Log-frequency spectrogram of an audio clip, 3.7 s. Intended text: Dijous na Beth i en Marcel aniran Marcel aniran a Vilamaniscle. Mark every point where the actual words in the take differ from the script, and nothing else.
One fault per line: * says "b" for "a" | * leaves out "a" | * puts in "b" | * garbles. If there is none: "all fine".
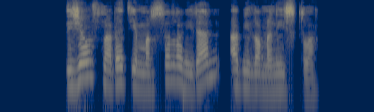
* leaves out "Marcel aniran"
